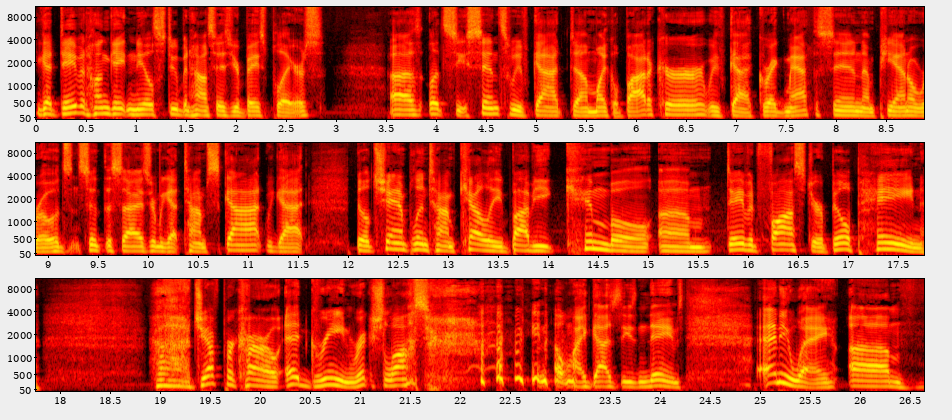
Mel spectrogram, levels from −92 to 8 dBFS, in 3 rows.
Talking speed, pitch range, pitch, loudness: 135 wpm, 125-165 Hz, 145 Hz, -22 LUFS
